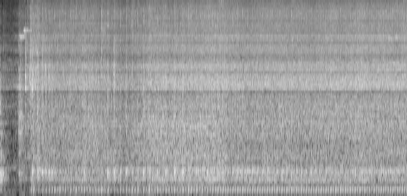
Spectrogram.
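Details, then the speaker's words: Older Briggs & Stratton mower after replacing a badly fouled spark plug: starts after brief crank and settles into a steady, even high-pitched buzz with no stumbles; normal running, an easy fix. "well that was an easy fix"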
